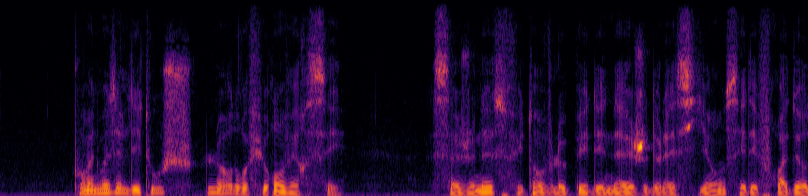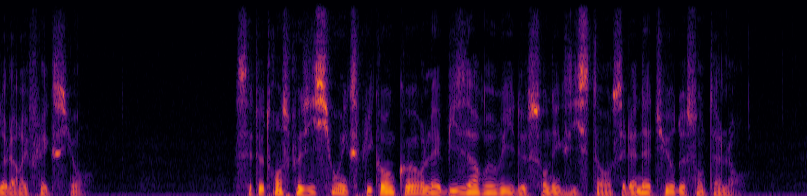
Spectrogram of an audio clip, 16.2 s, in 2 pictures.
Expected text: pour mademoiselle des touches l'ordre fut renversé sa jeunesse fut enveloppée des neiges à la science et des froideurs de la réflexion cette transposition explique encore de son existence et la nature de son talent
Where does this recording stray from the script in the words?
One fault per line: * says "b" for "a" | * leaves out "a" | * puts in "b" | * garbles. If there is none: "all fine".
* says "de" for "à"
* puts in "la bizarrerie"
